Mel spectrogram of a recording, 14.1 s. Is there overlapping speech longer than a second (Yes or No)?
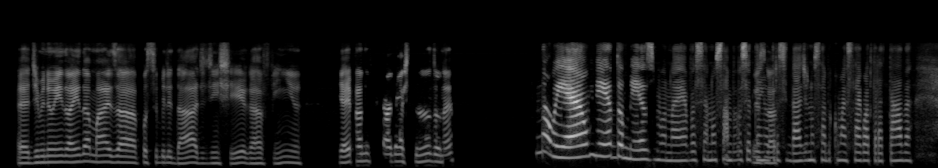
No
